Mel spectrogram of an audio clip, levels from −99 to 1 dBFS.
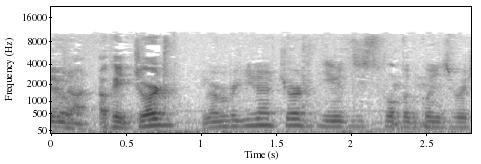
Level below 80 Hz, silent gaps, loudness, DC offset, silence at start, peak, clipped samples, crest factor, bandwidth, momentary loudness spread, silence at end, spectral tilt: -58 dBFS; none; -36 LUFS; under 0.1%; 0 s; -14 dBFS; under 0.1%; 22 dB; 11 kHz; 12 LU; 0 s; -5 dB/octave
